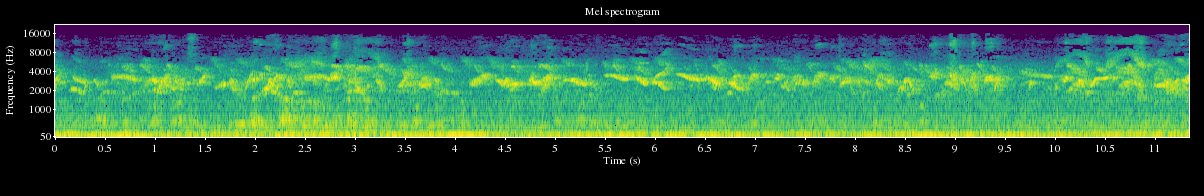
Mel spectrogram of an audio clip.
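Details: Chinese hwamei in steady song: a long, unbroken stream of loud, varied whistles and warbled slurs, phrases changing every second or so, over a strong low hum of background noise.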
